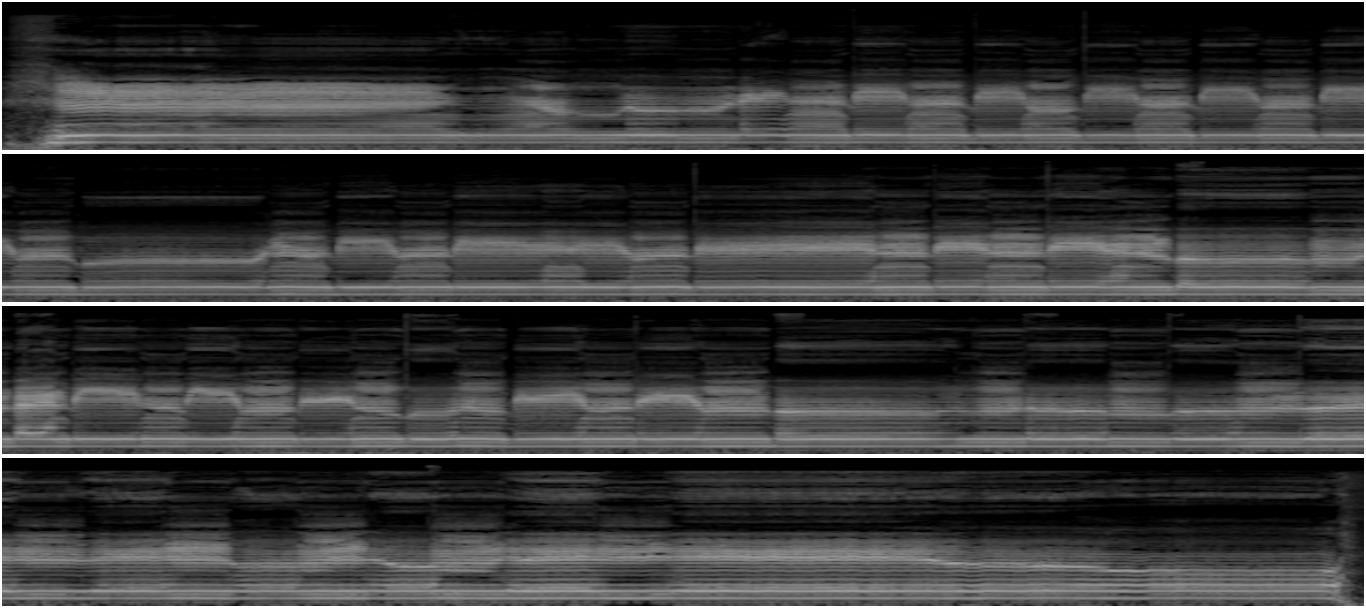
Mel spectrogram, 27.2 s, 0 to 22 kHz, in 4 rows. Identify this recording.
alfonso low variations 08
From a recording batch done in the MTG studios: Alfonso Perez visited tuva a time ago and learnt both the low and high "tuva' style singing. Here he demonstrates the low + overtone singing referred to as kargyraa. This file has some variations in it, made with the tongue and lips.
overtones, singing, kargyraa, tuva, throat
